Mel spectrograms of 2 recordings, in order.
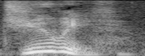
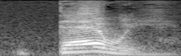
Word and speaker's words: Dewi: for a long time we've been calling him Dewey, we have. but it's not. In fact, it's spelled Dewi. So D-E-H-W-I is how you say it.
